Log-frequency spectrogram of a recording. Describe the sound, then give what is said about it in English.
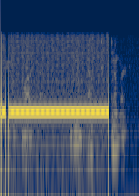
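A steady telephone dial tone, one held mid-pitched tone with a brief break at the start, heard while placing a call to a guest. It cuts off abruptly, leaving a couple of short faint sounds. “So I'm going to attempt to connect Heron now via dialing him.”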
